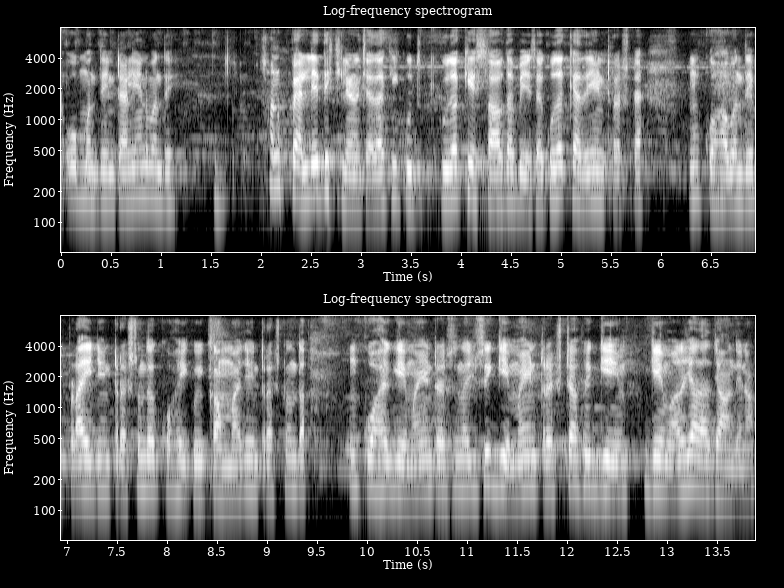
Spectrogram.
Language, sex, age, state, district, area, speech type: Dogri, male, 18-30, Jammu and Kashmir, Samba, rural, spontaneous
